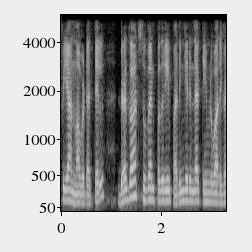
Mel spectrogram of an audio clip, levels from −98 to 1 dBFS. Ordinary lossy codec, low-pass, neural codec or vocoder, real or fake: none; 5.4 kHz; codec, 24 kHz, 0.9 kbps, WavTokenizer, medium speech release version 1; fake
